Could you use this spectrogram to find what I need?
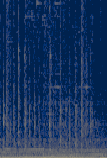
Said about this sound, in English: Sorry, y'all, I'm typing. This keyboard is so loud. I think I need to get me one of them nice new ones.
